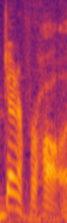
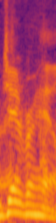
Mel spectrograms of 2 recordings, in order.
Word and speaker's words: Jennifer Hale: It's Jennifer Hall. It's Bachelor. Jennifer Hale. I'm not mispronouncing her name.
